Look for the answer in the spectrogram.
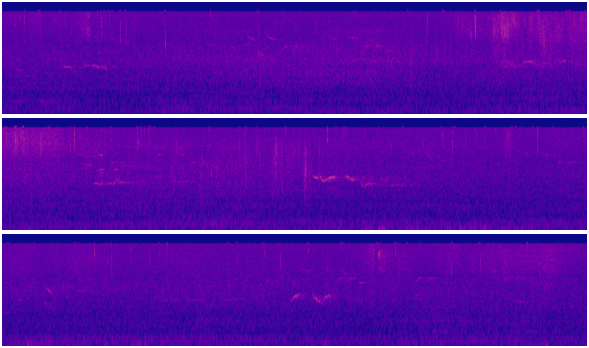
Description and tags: Ambience - Leaves in wind, birds, power tools
wind, rustling, noise, trees, power-tools, birds, ambient, field-recording, ambience, birdsong, rustle, Leaves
